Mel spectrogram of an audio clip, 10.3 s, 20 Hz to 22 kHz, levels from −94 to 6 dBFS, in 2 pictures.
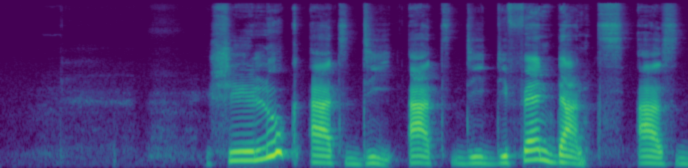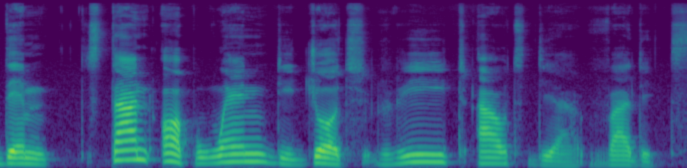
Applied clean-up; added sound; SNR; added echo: none; none; none; none.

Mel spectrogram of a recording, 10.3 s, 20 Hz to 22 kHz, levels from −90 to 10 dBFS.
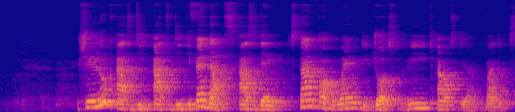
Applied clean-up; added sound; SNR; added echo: none; none; none; reverberation time 1.0 s.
